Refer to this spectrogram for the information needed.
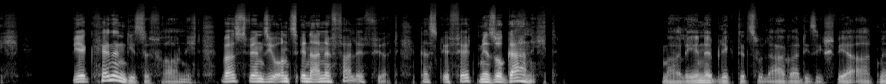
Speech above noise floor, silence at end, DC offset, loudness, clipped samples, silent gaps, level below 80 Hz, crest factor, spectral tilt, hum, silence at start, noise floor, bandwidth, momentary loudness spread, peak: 24 dB; 0 s; under 0.1%; -21 LUFS; under 0.1%; none; -42 dBFS; 20 dB; -5.5 dB/octave; none; 0.05 s; -45 dBFS; 18 kHz; 16 LU; -2 dBFS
